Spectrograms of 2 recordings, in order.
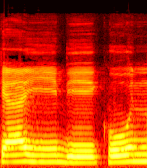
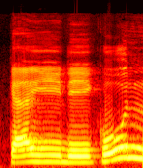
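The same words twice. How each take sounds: First: The word is said plainly without extra stress. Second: The word is said with an extra stress. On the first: The speaker calls it right. "tidak boleh dinambarkan, tapi min kaidikun begitu saja" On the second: The speaker calls it wrong. "Tidak boleh kaidikun"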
